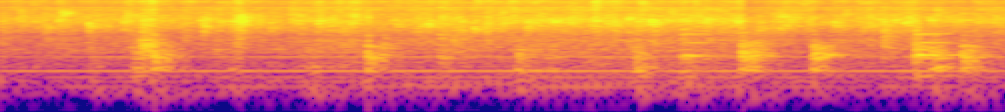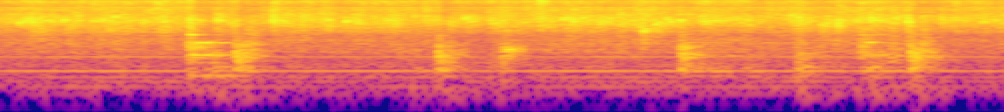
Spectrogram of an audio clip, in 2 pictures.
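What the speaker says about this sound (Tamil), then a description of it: "இதெல்லாம் இப்போ நம்ம வந்து கிளறிக்கலாம்." Stirring chicken curry with potatoes in a sizzling pan, with repeated scraping strokes of a utensil over a steady frying hiss, fairly close.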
